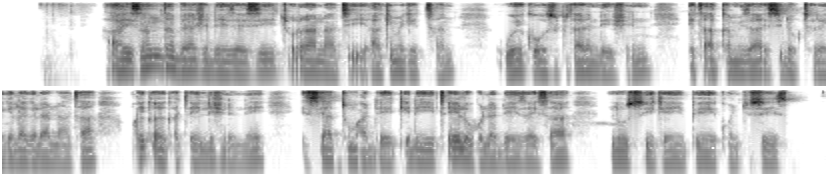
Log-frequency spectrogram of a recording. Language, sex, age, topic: Gamo, female, 18-24, government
